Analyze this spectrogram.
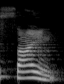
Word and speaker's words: sign: इसको हम क्या पढ़ते हैं? साइन, बट लिखते क्या है? SIGN।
